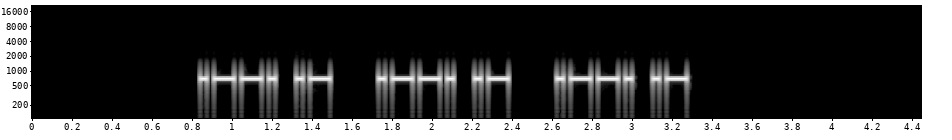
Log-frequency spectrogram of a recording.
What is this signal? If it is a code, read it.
Morse code, heard as a keyed tone, about 34 wpm, 700 Hz. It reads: PA PA PA
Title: US States Repeated 3x 35wpm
